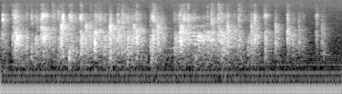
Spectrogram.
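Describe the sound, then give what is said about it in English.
An audience claps steadily for several seconds, a dense patter of many hands with brief louder bursts, continuous and fairly even in volume with no speech over it. “Because that person, yeah, it's a good thing to clap.”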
